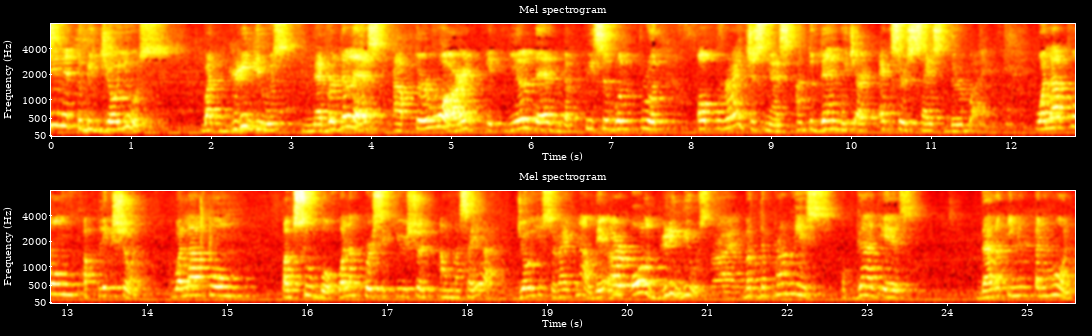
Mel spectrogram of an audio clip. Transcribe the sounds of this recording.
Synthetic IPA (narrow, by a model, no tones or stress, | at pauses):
ĩnɪt̪ːʊbid͡ʒojʊs | bɐt̪̚ɡɹidjus | nɛvɛɹd̪ɐlɛsʔaft̪ɛɹwaɹd̪̚ɪt̪̚jild̪ɛd̪̚ːɐpisɪbɐlfɹut̪̚ | ʔɔfɹajt͡ʃɐsnɛsʔɐ̃nt̪ʊd̪ɛ̃mwɪt͡ʃɐɹʔɛksɛɹsajsd̪ɛɹba̰j | wɐlapoŋʔɐflɪkʃon | wɐlapoŋ | pɐɡsuːbok̚wɐlaŋpɛɹsɛkjuʃonɐŋmɐsɐja | d͡ʒojɪsɹajt̪̚nawd̪ɛjʔɐɹʔolɡɹibjusbɐt̪̚d̪ɐpɹamɪs | ɔfɡad̪ɪs | d̪aːɾɐt̪ɪŋjʊŋpɐnɐɦon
